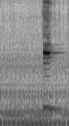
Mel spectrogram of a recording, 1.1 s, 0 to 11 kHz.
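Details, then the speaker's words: John Deere 27D mini excavator, after repairing the joystick wiring: one short, clean horn toot of about a sixth of a second over the steady diesel idle, sounded from the joystick button; horn now working. "All right. So, let's turn this on and test it out. Look at that. This is with the joystick and horn"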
